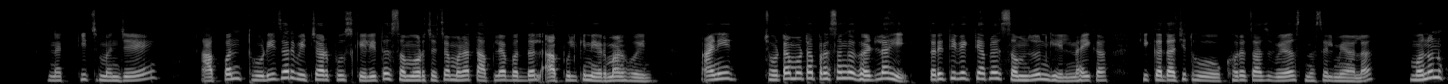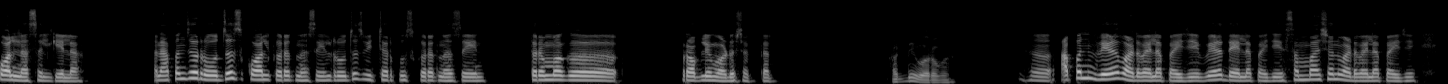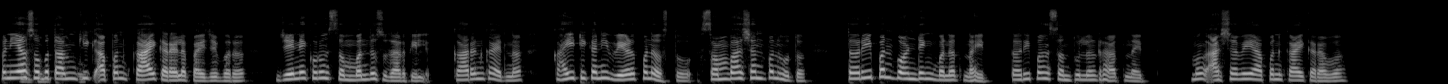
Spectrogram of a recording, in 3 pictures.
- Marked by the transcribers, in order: tapping; in English: "बॉन्डिंग"
- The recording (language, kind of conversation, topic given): Marathi, podcast, कुटुंब आणि जोडीदार यांच्यात संतुलन कसे साधावे?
